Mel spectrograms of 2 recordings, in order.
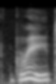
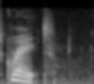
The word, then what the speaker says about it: great: a child learns to read great that's an exception it's not greet it's great and then we it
